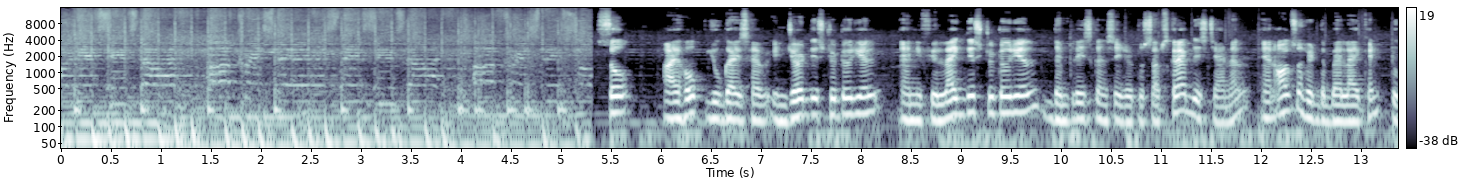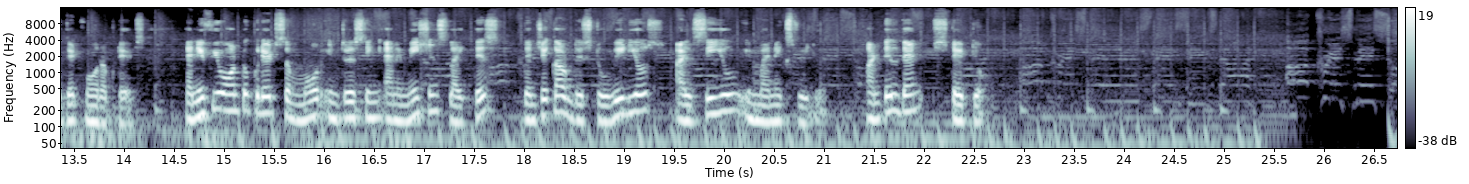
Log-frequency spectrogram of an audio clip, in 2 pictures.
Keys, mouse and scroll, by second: 0.4 n, 0.6 space, 4.7 space.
